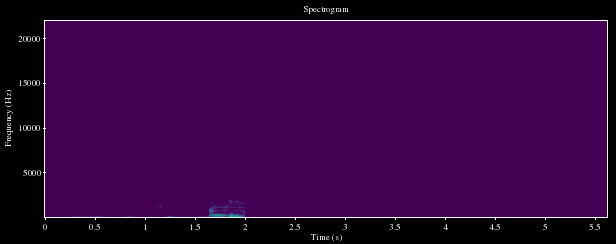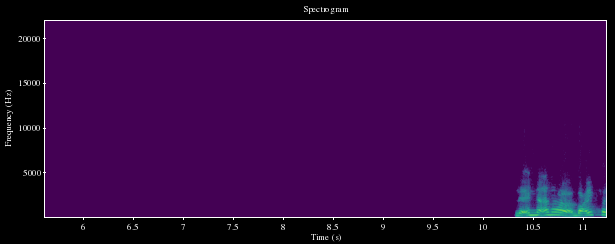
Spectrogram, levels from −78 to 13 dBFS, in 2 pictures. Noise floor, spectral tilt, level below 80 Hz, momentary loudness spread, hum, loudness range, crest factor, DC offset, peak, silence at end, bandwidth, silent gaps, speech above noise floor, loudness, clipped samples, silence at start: -77 dBFS; -9 dB/octave; -52 dBFS; 20 LU; none; 21 LU; 22 dB; under 0.1%; -2 dBFS; 0 s; 5.4 kHz; 2.02-8.95 s, 9.61-9.82 s; 62 dB; -15 LUFS; under 0.1%; 1.7 s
